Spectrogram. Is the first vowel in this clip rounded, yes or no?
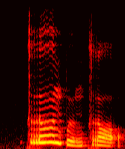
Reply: no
